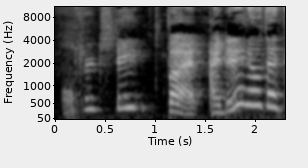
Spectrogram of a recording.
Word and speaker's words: Altar'd State: Oh, I splurged at Altered State. I'm pretty sure that's how you say it, Altered State.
